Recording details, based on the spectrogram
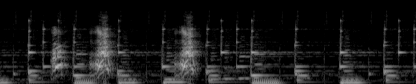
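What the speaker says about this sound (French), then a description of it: "Snuffy aboya gaiement." Snuffy, a cartoon dog, barks happily in a quick series of bright, close yips and barks with a short pause in the middle.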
